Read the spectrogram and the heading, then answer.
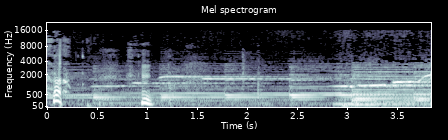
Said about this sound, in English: Oh, okay. I have a song. It's from 1978, and it actually starts right in with whistling.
